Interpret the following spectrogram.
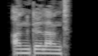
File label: "angelangt", German; adjectives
